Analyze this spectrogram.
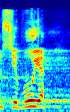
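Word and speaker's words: سيبويه: وقال حاشد ابن إسماعيل رأيت إسحاق بن راهوية جالسا على المنبر، وطبعا احنا بنقول راهوية ما بنقولش راهوي، بنقول سيبوية مش سيبوي، لأن هناك نطقان صحيحان، المحدثون ينطقون كل اسم ختم بوي كما أنطقوا هكذا أوية، لأنهم يرون حديثا ضعيفا أن ويه اسم شيطان فبيشيلوا دماغهم، يعني الحديث ضعيف بإجماع المحدثين أن ويه اسم شيطان، ولهذا هم يفرون فيقولون سيبوية حمدوية نفطوية وهكذا.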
